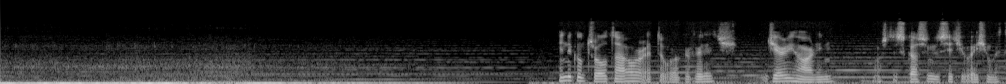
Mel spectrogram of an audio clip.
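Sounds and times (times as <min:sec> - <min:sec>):
car engine rumbling as the car pulls away: 0:00.0 - 0:09.7
speech: 0:05.6 - 0:10.0.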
